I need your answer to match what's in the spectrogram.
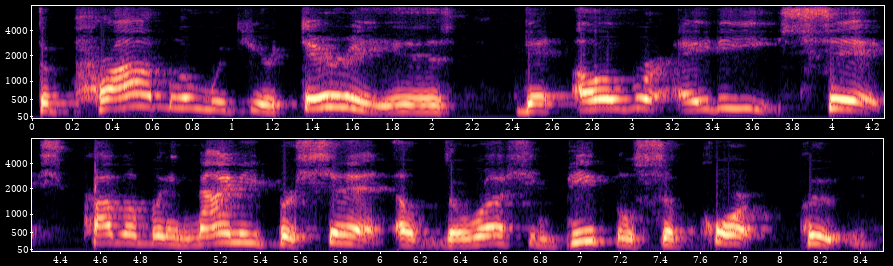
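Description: American guy in his 50s, high pitched voice, mellow tone but swingy, argues and cusses a lot. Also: animated, a little slow, hardly any pauses, lo-fi sound. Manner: argumentative, blunt, profane. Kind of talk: heated casual debate.

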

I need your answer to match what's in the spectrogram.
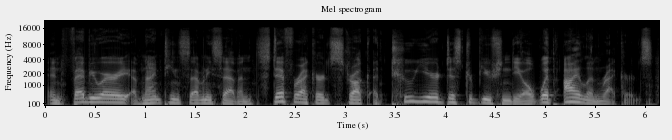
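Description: A man co-hosting a podcast, talking in an animated way, swearing freely and laughing a lot, and at times narrating from notes. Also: mid-range voice, no echo, studio quality. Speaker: podcast co-host. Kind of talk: casual chat and read narration.

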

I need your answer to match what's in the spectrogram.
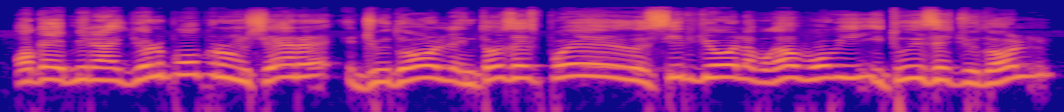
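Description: A radio host with an unusually high-pitched voice, teasing and joking on air. He talks in an animated, playful way. He is close on a studio microphone. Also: a little fast. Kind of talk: playful radio prank banter.

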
